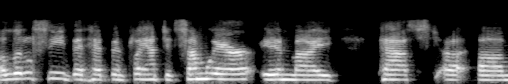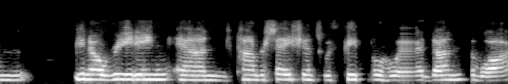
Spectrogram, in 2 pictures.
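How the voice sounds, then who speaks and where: A woman speaks at a fairly slow pace. Her fairly high voice carries monotone, flat intonation. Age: 80s+. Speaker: pilgrim sharing experience. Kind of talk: casual group discussion. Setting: video call. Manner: halting.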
